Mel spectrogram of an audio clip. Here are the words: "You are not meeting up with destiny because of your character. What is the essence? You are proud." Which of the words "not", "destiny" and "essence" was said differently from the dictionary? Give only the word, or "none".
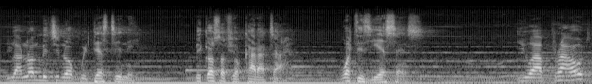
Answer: none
